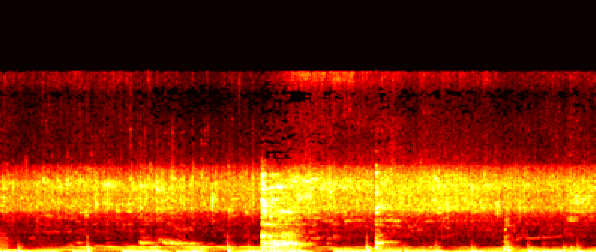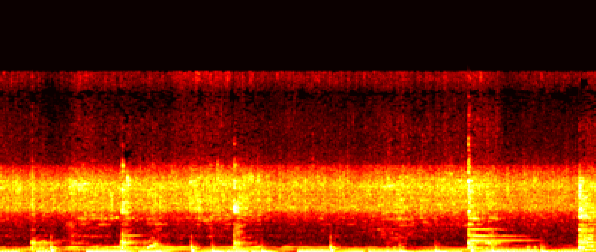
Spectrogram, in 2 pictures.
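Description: Fish pieces frying in spiced tomato-onion masala in a steel pan, sizzling steadily, while a metal spatula stirs and scrapes, knocking against the pan now and then.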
